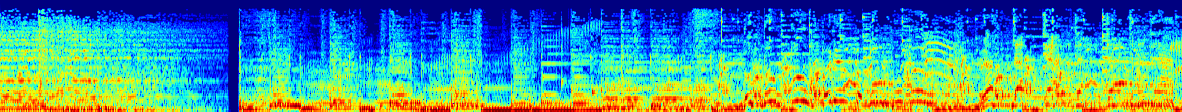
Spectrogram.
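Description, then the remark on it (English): Dogs bark and yip repeatedly in the musical intro of Warren Eckstein's radio program The Pet Show, over a loud, upbeat musical backing, the barks woven into the tune after a brief break in the music. “Bring your dog to the radio speaker and see what their reaction is to the dogs that Warren Eckstein loves as the star of his musical intro every week.”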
